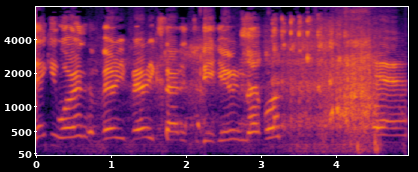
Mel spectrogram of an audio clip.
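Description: A man speaks in a high voice with fairly even intonation over noticeable background noise. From Israel. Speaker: jazz guitarist. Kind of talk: interview. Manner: halting.

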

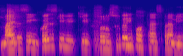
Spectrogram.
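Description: A man's ordinary speaking voice at a fairly quick pace, with lively intonation. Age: 40s. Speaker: neuroscientist and professor. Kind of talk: interview.

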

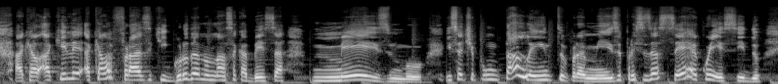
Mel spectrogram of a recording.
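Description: Over music in the background, a man speaks in an animated tone at a fairly quick pace, his high pitch making very wide swings. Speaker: podcast host. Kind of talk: casual chat.

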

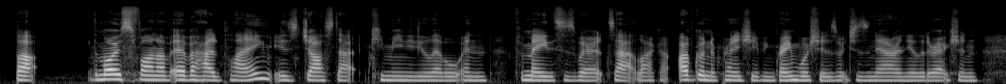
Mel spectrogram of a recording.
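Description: Over a very clean recording with a silent background, the voice has an Australian accent and monotone, flat intonation. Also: woman, medium pitch for a woman, fairly quick pace. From Western Australia, South West region. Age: 20s. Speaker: community football player. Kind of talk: radio interview.

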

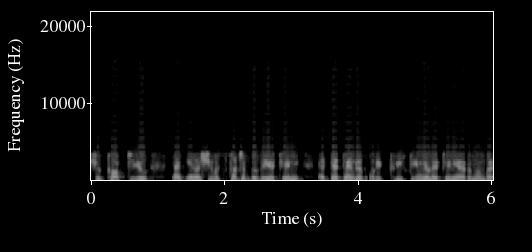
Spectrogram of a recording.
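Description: Very fast and high-pitched, a man talks with lively intonation. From South Africa, Durban. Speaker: caller. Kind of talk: radio call-in. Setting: phone call.

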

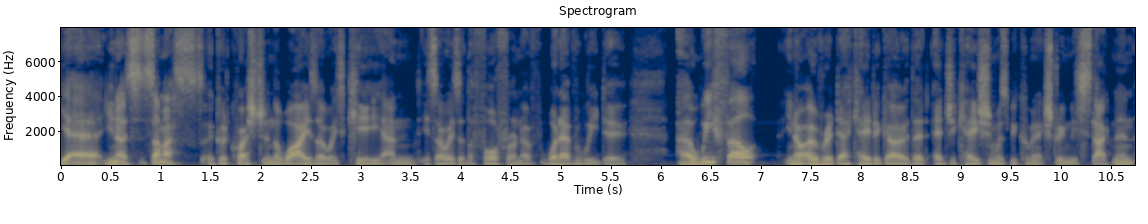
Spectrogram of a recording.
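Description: Speaking with a British accent at a fairly quick pace, a man shows vocal fry, medium pitch and ordinary pitch variation in a very clean recording with a silent background. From UK. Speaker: education director. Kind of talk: radio interview.

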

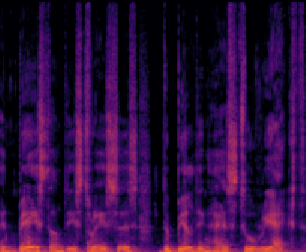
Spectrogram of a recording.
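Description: A man speaks very slowly at a fairly high pitch. Noticeable background noise sits behind him. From Austrian mountain village. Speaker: architect. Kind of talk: interview.

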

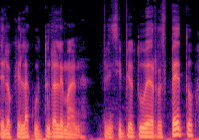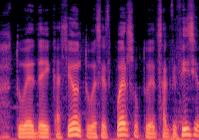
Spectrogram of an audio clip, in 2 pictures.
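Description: A man with a Bogotá accent speaks in a dark, mellow tone at a fairly quick pace with ordinary pitch variation. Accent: Bogotano Colombian Spanish. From Bogotá, Colombia. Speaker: football coach.

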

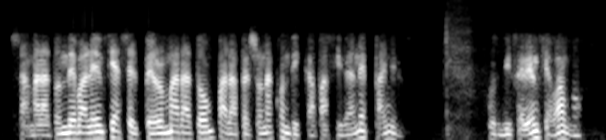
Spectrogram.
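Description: The man has a normal speaking voice at a medium pitch. He talks at a fairly quick pace with fairly even intonation. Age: 40s. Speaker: paralympic marathon runner. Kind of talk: phone interview.

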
